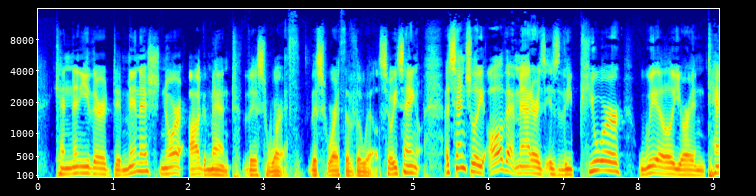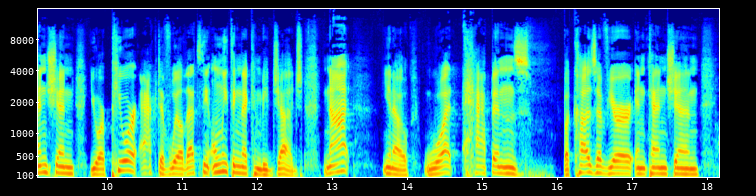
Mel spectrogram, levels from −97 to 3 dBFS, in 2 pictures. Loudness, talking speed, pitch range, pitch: -21 LUFS, 155 wpm, 110-145 Hz, 125 Hz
